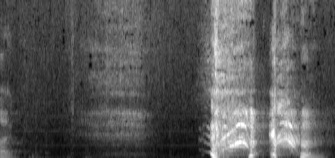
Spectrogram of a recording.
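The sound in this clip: Loud, harsh coughs from a tickle in the throat come in a quick burst of a few after a quiet stretch holding only faint breathing.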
